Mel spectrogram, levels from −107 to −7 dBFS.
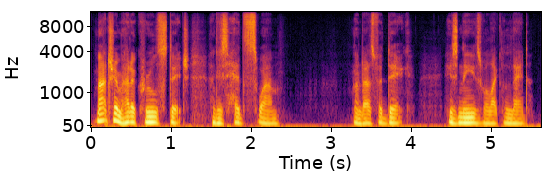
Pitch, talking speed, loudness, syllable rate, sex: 105 Hz, 190 wpm, -18 LUFS, 5.2 syllables/s, male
